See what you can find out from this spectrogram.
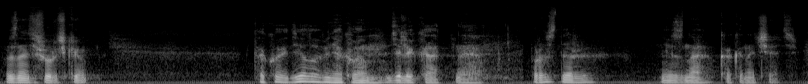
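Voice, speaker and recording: A husky, courteous office boss. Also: male voice, low-pitched, unhurried, long pauses. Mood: delicate, confiding. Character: suave male office boss, familiar and delicately evasive. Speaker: actor in an audio play. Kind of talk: radio comedy drama acting. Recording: 1970s studio radio play recording.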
